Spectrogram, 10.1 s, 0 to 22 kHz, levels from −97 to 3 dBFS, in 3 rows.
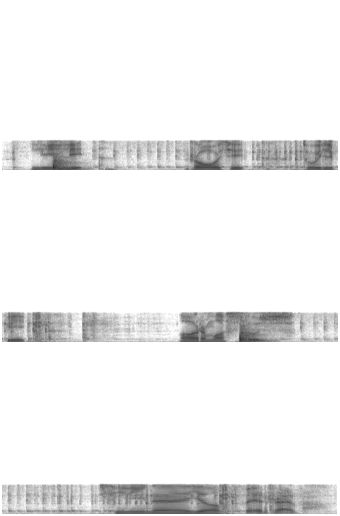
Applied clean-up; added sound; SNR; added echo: none; Thump, thud; 4 dB; none.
